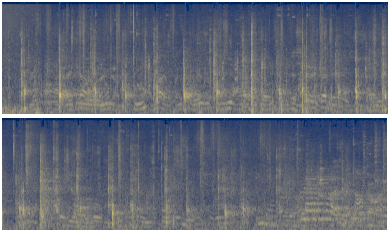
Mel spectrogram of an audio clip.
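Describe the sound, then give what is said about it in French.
Heavy hooves of draft horses clop steadily as the horses are asked to walk, at an unhurried walking pace, a regular thudding rhythm running throughout with people talking over it. “on leur demande de marcher on va faire que du pas aujourd'hui.”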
